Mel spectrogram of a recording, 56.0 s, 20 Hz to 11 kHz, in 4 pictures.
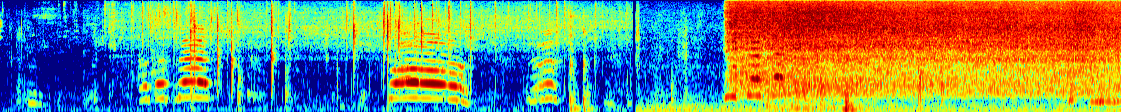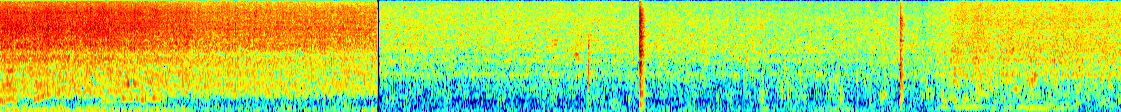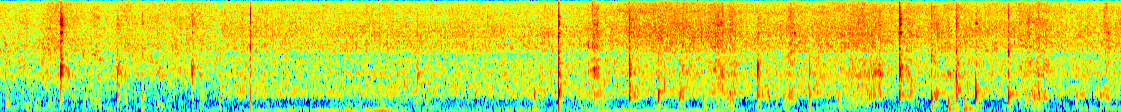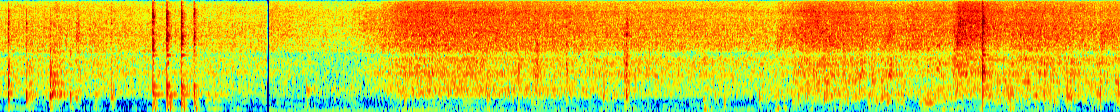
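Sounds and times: spices sizzling in hot oil: 0.0s - 8.3s, 9.0s - 56.0s
metal ladle knocking on pan: 43.9s - 44.6s.

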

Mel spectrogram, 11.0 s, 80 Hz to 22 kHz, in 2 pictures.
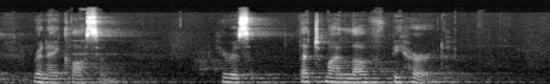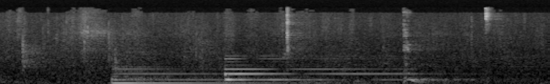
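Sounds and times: low instrument notes ringing: 6.6s - 10.0s.

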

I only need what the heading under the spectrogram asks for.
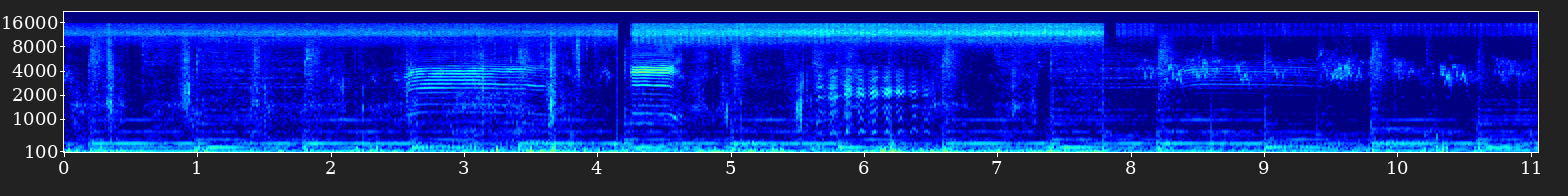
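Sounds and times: background music: 0.0s - 11.0s
goat bleating: 2.6s - 4.8s, 5.5s - 6.6s.

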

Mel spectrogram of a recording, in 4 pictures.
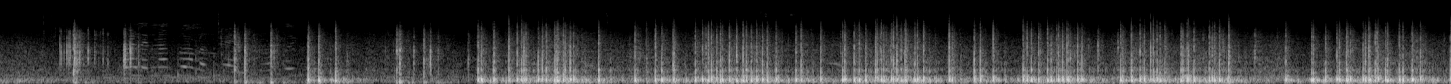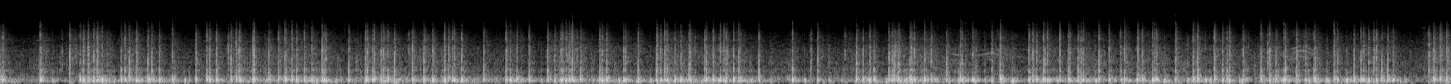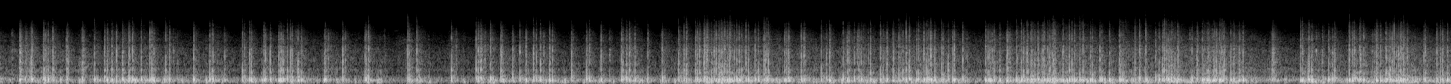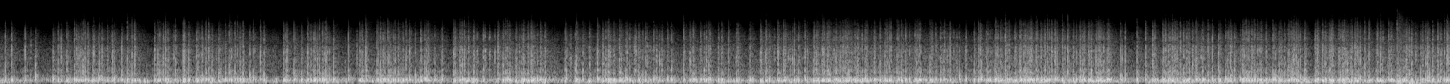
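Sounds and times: fireworks bursting: 0.0s - 58.0s
continuous rumble: 57.4s - 58.0s.

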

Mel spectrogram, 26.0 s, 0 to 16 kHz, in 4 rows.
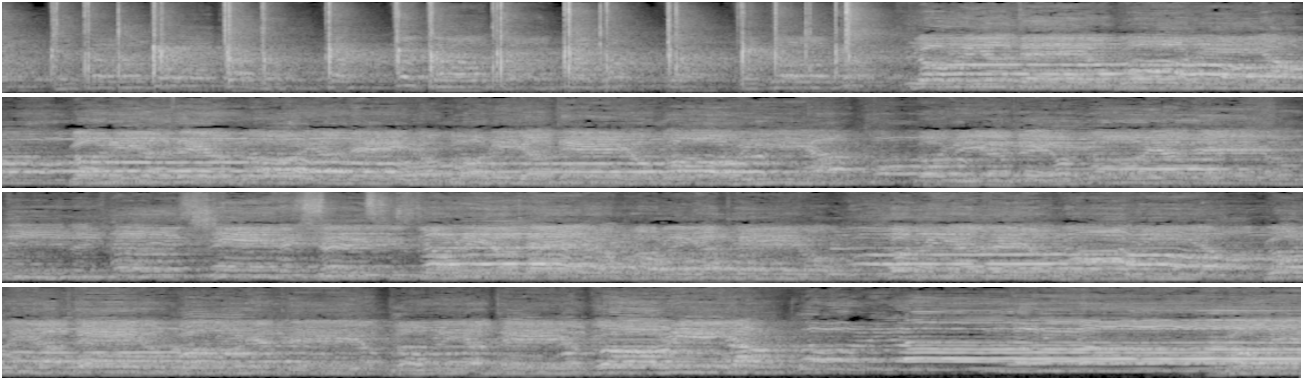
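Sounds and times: male a cappella harmony singing: 0.0s - 26.0s.

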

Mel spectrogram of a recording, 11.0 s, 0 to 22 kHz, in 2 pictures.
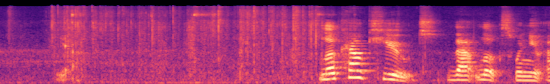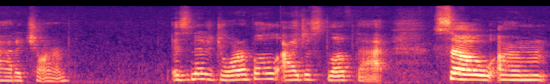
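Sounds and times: metal chain clicking and jingling: 1.0s - 3.1s.

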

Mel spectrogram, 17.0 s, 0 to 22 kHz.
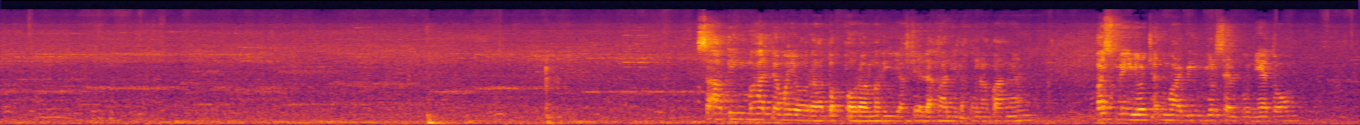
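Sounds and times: faint murmuring voices: 0.0s - 8.8s
city background rumble: 0.0s - 17.0s
sharp thump: 5.3s - 5.6s.

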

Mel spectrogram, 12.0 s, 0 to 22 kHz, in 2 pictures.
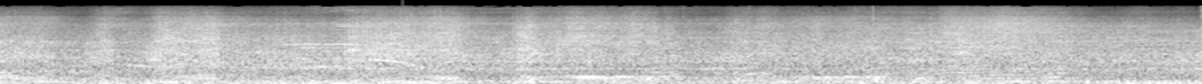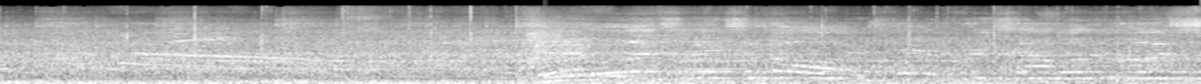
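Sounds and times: dirt bike engines revving: 0.0s - 12.0s
stadium loudspeaker sound: 0.0s - 12.0s.

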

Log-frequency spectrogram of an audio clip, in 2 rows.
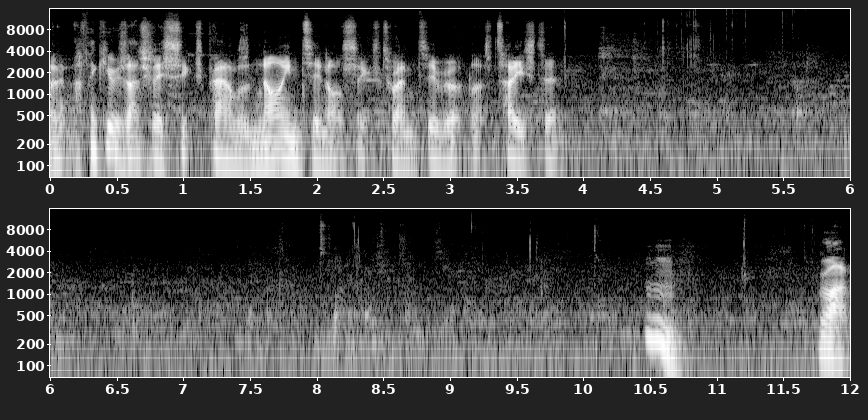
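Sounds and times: quiet chewing: 3.8s - 6.0s, 7.5s - 11.8s.

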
